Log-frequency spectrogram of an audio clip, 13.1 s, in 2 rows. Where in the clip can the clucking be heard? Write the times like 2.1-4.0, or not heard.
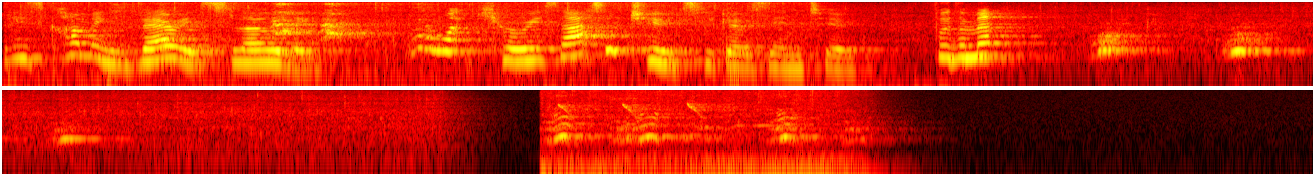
not heard.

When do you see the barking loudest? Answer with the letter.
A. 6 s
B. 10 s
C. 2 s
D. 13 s
A.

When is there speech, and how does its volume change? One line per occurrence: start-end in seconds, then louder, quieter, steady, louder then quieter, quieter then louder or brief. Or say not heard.
0.0-5.0 quieter.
